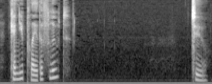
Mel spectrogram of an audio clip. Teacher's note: remember that your voice must continue to rise until the very end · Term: rising intonation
